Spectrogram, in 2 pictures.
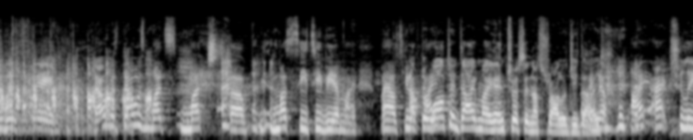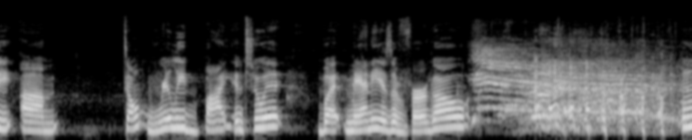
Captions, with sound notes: That was much, much, much CTVMI. I was, you know, after Walter died, - Oh my, I'm interested in astrology, guys. - I actually don't really buy into it, but Manny is a Virgo. (audience cheering)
